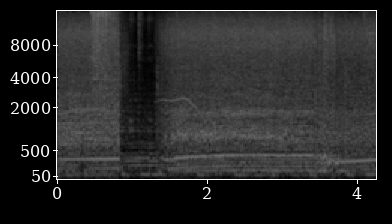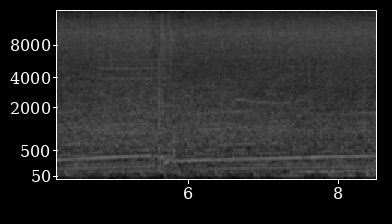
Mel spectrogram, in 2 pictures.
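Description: A car engine in a video game hums with a steady tone that climbs and drops through repeated gear shifts after a short break near the start, no voices present.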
